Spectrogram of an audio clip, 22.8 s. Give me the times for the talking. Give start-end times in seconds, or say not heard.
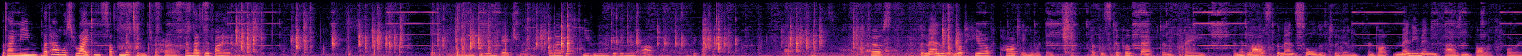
0.0-3.5, 6.7-10.8, 11.9-22.7.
